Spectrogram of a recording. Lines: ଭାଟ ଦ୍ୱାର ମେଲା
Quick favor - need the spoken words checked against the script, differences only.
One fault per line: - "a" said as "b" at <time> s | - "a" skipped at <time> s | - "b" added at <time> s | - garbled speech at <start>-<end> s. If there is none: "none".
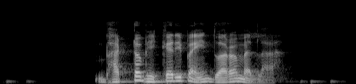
- "ଭିକାରୀପାଇଁ" added at 1.4 s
